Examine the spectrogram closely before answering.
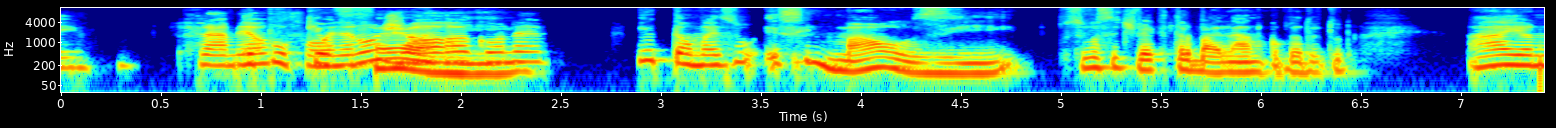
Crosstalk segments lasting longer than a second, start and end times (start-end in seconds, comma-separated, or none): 0.9-2.4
